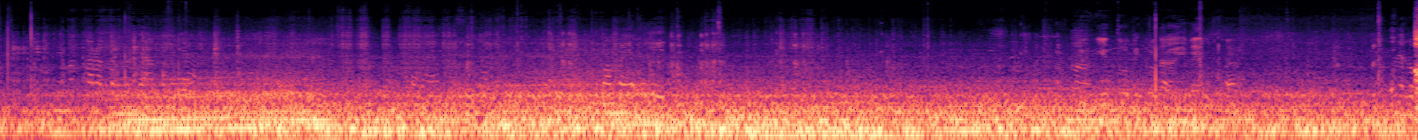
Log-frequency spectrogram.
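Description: Steady low rumble of a vehicle's engine and road noise while driving along a street, with faint voices underneath.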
